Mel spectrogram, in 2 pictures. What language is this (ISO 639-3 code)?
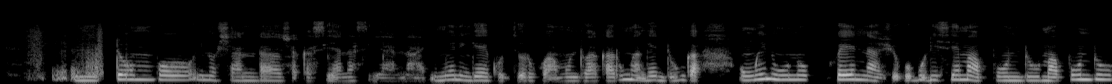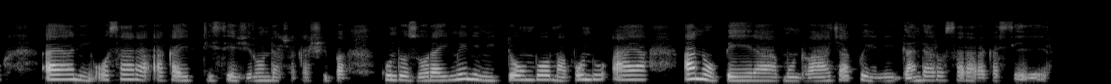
ndc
